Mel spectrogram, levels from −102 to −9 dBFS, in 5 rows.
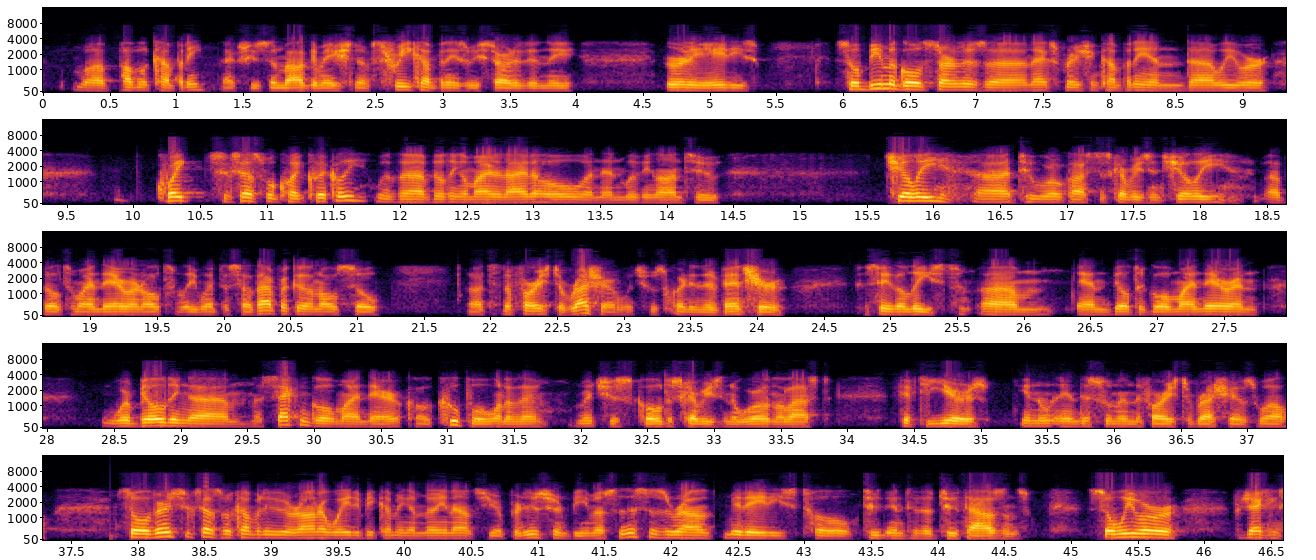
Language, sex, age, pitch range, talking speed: English, male, 40-59, 105-125 Hz, 205 wpm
